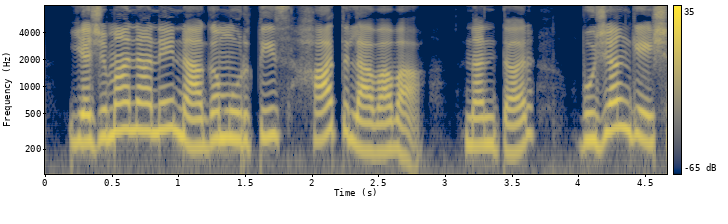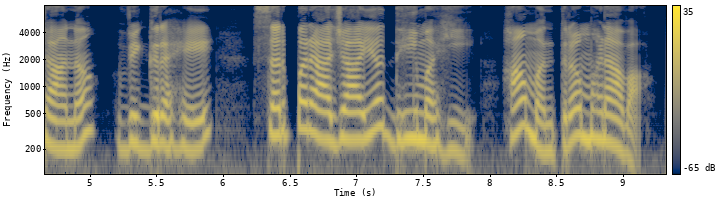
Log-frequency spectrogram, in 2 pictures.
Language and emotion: Marathi, neutral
